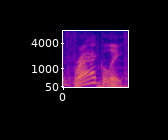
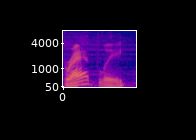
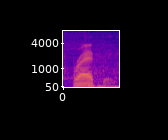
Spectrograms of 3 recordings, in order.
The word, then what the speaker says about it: Bradley: was watching the tournament i do say braglee with a g but i don't intentionally do it it's there's there's something in there's something in my pronunciation of bradley that i hear what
